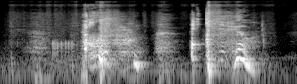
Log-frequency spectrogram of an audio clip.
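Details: Several forceful sneezes in quick succession with snorting breaths between, from a person sneezing from dog allergy, with throat clearing; allergy sneezing.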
